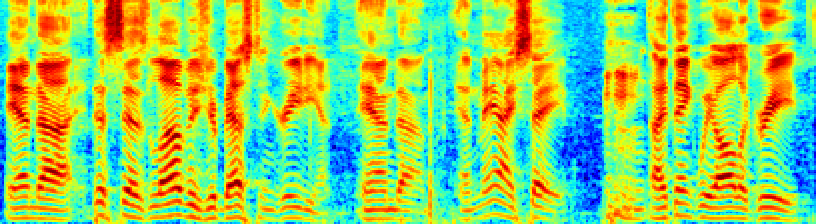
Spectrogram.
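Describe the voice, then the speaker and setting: A man's voice: medium pitch, normal speed, a little hiss or hum. A man casually hosting a class auction in a folksy, teasing way. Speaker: auction school host.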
